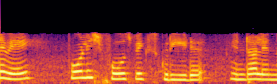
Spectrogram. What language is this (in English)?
Tamil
